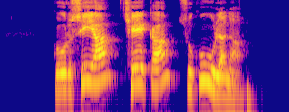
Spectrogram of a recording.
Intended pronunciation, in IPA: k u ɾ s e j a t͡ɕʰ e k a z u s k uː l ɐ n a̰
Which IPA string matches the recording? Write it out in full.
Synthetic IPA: k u ɾ s i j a t͡ɕʰ e k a s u k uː l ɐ n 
